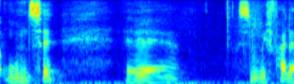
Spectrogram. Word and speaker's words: Odense: vou me arriscar a a pronúncia em dinamarquês seria unse eh se não me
